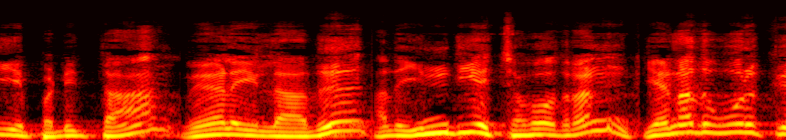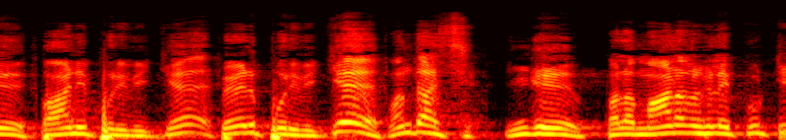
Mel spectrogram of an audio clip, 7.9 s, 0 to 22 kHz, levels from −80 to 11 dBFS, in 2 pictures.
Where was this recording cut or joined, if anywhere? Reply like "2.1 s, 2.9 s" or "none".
0.9 s, 1.9 s, 3.2 s, 4.1 s, 5.0 s, 6.0 s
